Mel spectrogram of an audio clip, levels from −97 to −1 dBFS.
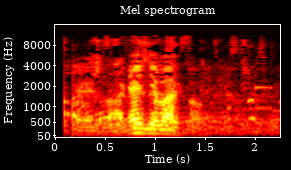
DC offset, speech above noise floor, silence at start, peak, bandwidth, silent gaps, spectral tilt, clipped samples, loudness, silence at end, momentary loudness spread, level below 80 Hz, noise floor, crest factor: under 0.1%; 23 dB; 0.05 s; -4 dBFS; 11.5 kHz; none; -4.5 dB/octave; under 0.1%; -19 LUFS; 0.2 s; 24 LU; -76 dBFS; -43 dBFS; 20 dB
